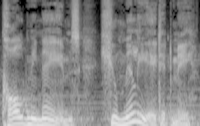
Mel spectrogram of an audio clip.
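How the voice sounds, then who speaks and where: A man's voice: mid-range voice, huge pitch swings, slow pace, warm tone. An actor playing a vengeful rich man who taunts his former teacher, with a sneering, theatrical manner, in a vintage television drama. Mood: taunting. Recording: vintage recording with long reverb and music.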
